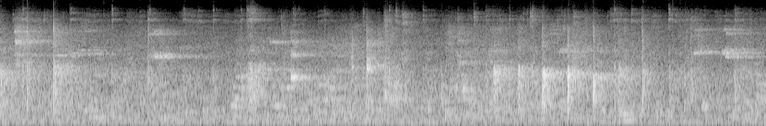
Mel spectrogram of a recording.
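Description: Table tennis ball clicking off rackets and bouncing on the table in irregular sharp ticks, some with a short ringing ping. There is a quicker run of clicks near the three-quarter mark, over background talk in a large hall.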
